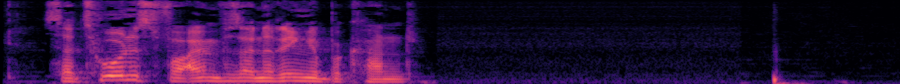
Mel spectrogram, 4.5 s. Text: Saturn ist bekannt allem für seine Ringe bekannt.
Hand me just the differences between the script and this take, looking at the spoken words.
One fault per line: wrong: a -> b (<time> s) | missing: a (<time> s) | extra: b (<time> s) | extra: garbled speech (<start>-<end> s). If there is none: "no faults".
wrong: bekannt -> vor (0.8 s)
